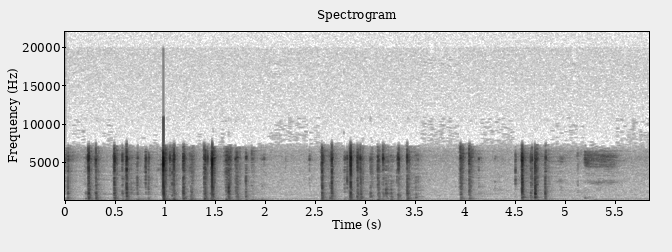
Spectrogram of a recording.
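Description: Quick bursts of keystrokes on a computer keyboard type a name for a query in Microsoft Access, crisp and close, in three short runs separated by pauses, with no voices.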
